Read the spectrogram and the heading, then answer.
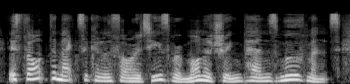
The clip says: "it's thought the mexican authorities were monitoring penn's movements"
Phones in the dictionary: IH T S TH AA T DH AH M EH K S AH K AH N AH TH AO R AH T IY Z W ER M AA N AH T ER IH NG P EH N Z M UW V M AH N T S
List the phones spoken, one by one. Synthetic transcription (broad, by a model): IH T TH AA T DH AH M EH K S AH K AH N AH TH AO R AH T IY Z W ER M AA N AH T ER IH NG P EH N Z M UW V M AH N T S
